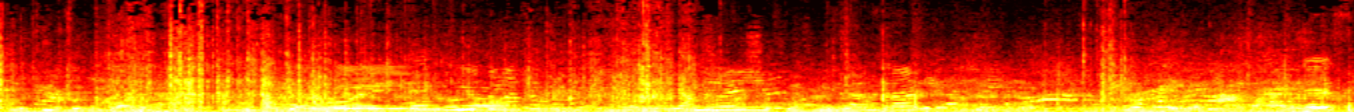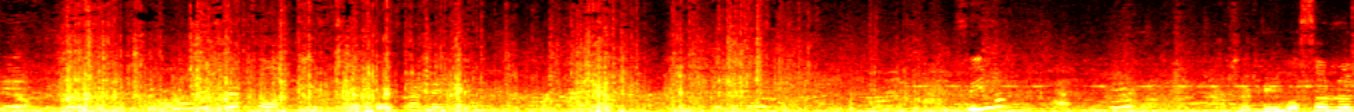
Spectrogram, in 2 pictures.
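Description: People chatter in the background.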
